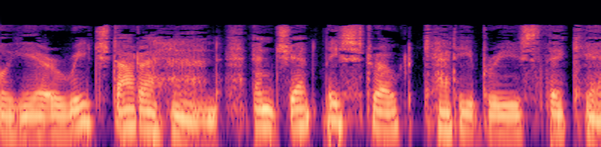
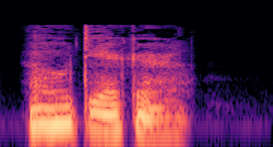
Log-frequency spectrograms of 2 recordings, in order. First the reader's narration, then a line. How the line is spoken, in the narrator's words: said, her voice as smooth as the flower's petal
